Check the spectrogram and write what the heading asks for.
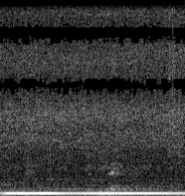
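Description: A loud, steady, single-pitched tone held without a break through the whole stretch.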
